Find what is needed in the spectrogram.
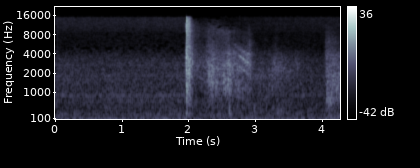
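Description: A single 12-gauge shotgun shot firing a slug, one sharp report about two seconds in.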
